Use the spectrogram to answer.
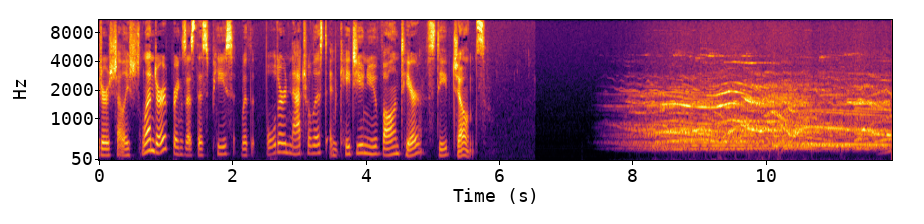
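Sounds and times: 
speech: 0.0 - 5.9
thirty-seven wolves howling at dawn on a high grassy ridge in Colorado: 7.6 - 11.8.

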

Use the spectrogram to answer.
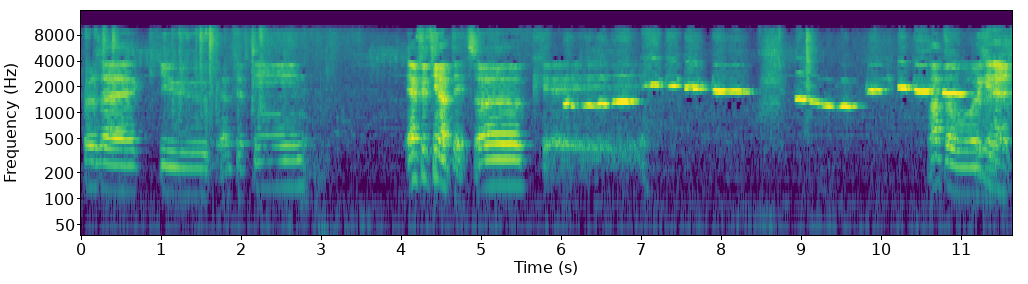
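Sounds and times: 
speech: 4.2 - 5.9
person whistling: 6.0 - 11.2.

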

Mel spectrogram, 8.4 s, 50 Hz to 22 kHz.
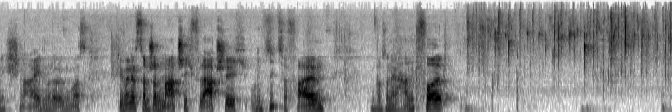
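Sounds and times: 
speech: 0.0 - 6.0
whole cocktail tomatoes frying in a pan for hummus pasta: 5.8 - 8.3.

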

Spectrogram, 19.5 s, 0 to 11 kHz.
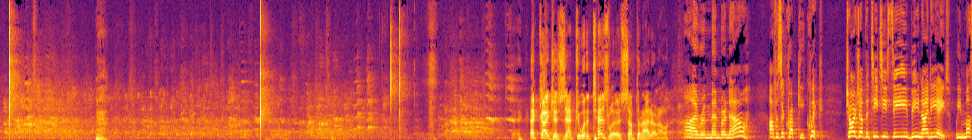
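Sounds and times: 
laughter: 0.0 - 11.1, 13.0 - 13.9
repeated slapping on a face: 0.1 - 0.4, 5.2 - 5.5, 7.8 - 8.2
speech: 10.6 - 19.4.

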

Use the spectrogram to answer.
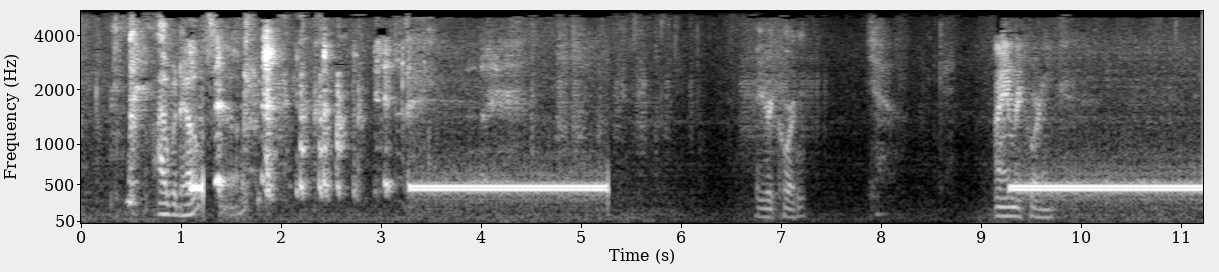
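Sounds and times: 
speech: 0.4 - 1.9, 7.0 - 7.4
steady electronic phone ringing tone: 3.3 - 5.3, 9.3 - 11.2.

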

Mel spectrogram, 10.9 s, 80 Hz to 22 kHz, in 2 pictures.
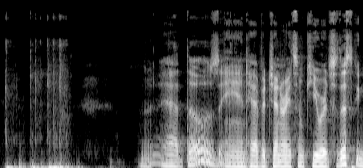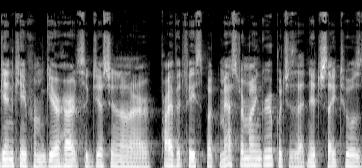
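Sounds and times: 
typing on a computer keyboard: 0.0 - 1.1
speech: 2.1 - 10.8.

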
